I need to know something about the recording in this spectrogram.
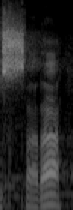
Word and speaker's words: Sarah: é eucaristia O Cardeal Sarah na verdade a pronúncia mais correta é o Cardeal sarará e Roberts ara se aposentou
